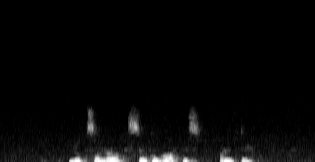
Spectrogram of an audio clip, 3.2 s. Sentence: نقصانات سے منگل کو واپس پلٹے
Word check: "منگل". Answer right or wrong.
wrong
